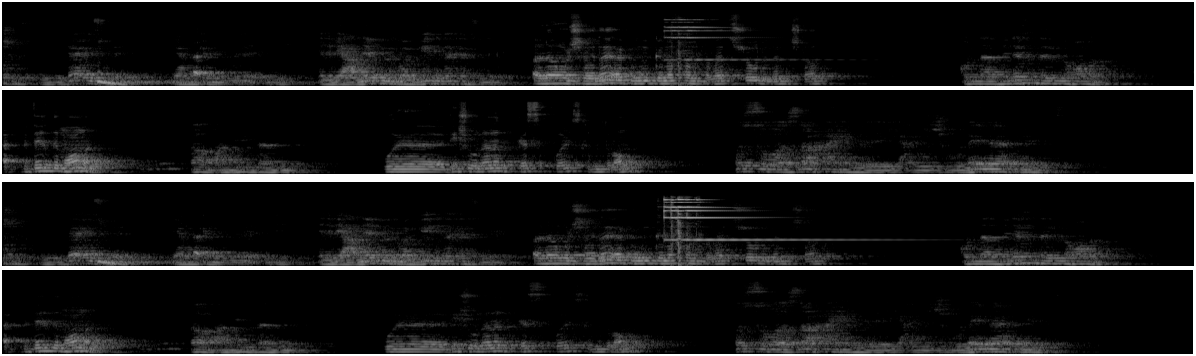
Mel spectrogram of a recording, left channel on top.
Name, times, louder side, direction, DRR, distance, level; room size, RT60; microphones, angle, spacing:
voice 1, 0.0-1.3 1.7-2.8 3.2-5.0 9.6-11.1 13.8-14.9 19.3-22.4, equal, 5° left, 0 dB, 2.4 m, -44 dB
sound 1, 1.0-4.9 5.2-5.3, left 4 dB, 90° left, 0.5 m, -46 dB
voice 2, 5.3-8.3 11.9-13.0 13.5-13.6 15.7-18.3, left 3 dB, 70° left, 3 dB, 1.0 m, -40 dB
sound 2, 6.6-8.2, right 14 dB, 70° right, 0.4 m, -30 dB
11.0 x 5.3 x 5.8 m, 1.4 s
head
